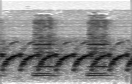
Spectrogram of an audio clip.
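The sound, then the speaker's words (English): A car alarm on a newer car wails in a fast, repeating rising chirp as someone tries to get into the car. It is loud and steady throughout, with periodic bursts of a harsher buzzing tone layered on top. No one speaks. “Well, most of them I can get in without the alarm going off. This one's a little different.”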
